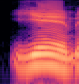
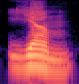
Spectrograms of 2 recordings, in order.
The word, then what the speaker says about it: yam: yam, कचालू, yam. It's not yum, it's yam. The pronunciation of yam is yam, yam.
